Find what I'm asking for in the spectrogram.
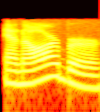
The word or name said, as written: Ann Arbor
